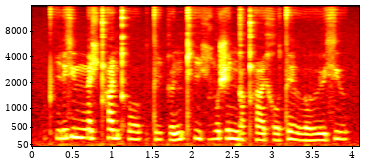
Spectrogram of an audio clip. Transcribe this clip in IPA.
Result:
pʰi˨ ɾi˦sʲø˦nːæ˦˨çqʰe˦ɲ kʰo˦ | ti˨kø˨˦ɲcʰi˦˨ç ʎo˦ʃe˦ɲɡɯ˨qʰi˨ xo˨te˦lːo˨ lːy˨sʲɯ˦

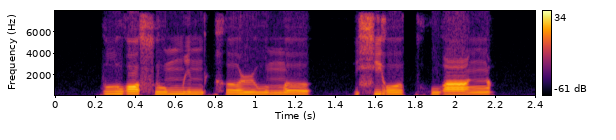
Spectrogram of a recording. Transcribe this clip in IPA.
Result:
lwɔ˥˩su˧˥mi˨˩nkʰɤ˧˥ ɻu˨˩n̪ɤ˥˩ | ɕjo˥˩ʊ̯ t̪ʰwɑ˧˥ŋ

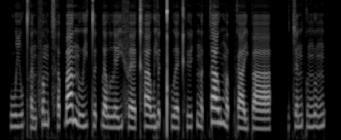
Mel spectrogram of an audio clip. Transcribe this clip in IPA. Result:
wiː˨˥wt̪ʰɐ˨˩n fɐ˧mt͡sʰɐ˨˥p̚aː˥ n̪uː˨˥jt̪ɵ˨˥t̚lɐ˨w le˨˥jfɛː˨ kʰaː˧wjɵ˥t̚kʷʰɛː˨kʰyː˨˥t̚ n̪ɐ˨˥k̚saː˥w mɐ˨p̚ kaː˨jpaː˨ | t͡sɵ˨˥nkʊ˨˥ŋʊ˨˥ŋ

